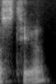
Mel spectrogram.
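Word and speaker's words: stele: 대표적인게 네타 스틸입니다 네스틸 이거는이라고이 스펠링이 돼 있지만 이건 스텔라고 읽는게 아니고 스틸입니다 네다 스틸 문이죠 비문 이렇게 비문이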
